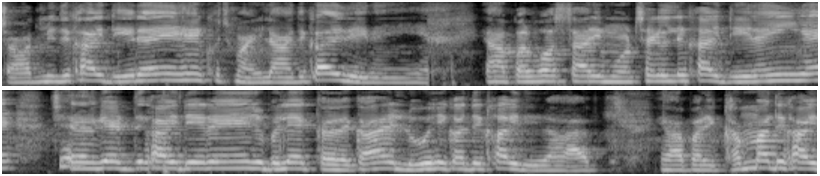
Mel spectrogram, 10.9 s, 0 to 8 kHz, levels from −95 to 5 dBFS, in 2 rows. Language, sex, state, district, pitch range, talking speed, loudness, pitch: Hindi, female, Uttar Pradesh, Hamirpur, 180-220 Hz, 250 wpm, -20 LUFS, 200 Hz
